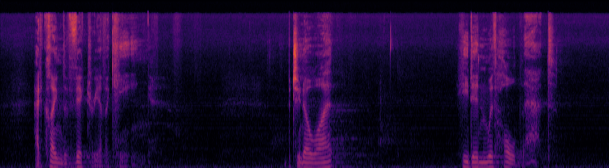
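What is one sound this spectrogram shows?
A middle-aged man speaks with animation through a microphone in a large echoing hall.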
